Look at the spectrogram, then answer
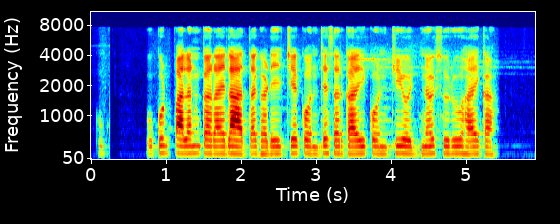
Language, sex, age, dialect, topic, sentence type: Marathi, male, 18-24, Varhadi, agriculture, question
